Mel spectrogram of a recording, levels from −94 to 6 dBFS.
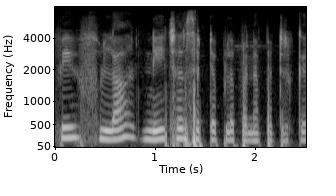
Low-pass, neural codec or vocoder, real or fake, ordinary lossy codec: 7.2 kHz; none; real; AAC, 48 kbps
